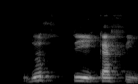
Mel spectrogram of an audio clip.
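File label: "justisi", Malay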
